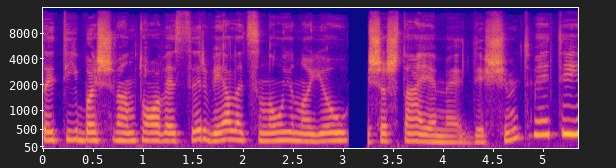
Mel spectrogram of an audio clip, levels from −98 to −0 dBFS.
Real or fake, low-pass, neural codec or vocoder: real; 14.4 kHz; none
